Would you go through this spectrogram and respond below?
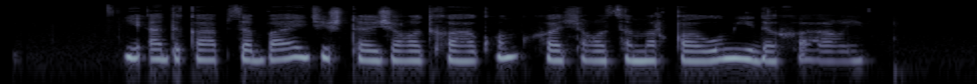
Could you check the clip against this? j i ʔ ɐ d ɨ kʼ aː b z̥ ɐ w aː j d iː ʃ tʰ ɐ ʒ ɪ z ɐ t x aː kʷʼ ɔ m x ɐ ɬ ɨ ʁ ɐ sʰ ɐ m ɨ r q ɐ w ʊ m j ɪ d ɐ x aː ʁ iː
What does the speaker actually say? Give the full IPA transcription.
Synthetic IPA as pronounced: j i ʔ ɐ d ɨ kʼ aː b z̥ ɐ b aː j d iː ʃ tʰ ɐ ʒ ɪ ʁ ɐ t x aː kʷʼ ɔ m x ɐ ɬ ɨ ʁ ɐ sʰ ɐ m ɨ r q ɐ w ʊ m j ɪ d ɐ x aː ʁ iː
